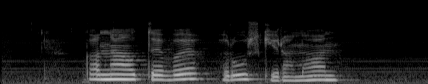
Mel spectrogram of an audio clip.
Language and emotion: Russian, sad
